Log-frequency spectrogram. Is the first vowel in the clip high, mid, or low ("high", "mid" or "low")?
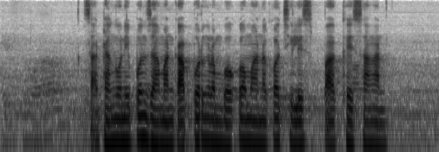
low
